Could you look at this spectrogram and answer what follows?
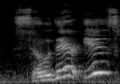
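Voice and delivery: high, loud, slow exclamation; courtiers crying out. Acted. Courtiers noticing the star, crying out high and loud. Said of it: "cried the courtiers".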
